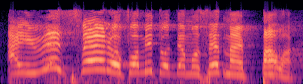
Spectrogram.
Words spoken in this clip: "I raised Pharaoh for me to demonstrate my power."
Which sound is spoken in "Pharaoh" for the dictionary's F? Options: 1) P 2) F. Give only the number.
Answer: 2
